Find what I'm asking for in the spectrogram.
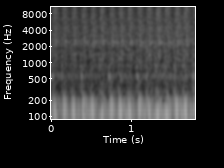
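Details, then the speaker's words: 1981 Honda CM400 Custom, first start after full carburetor rebuild, idling with dry metallic clatter on each beat from the top end; valve chatter likely from its rubber keepers. Cause suspected, not confirmed. "You can definitely hear that there is some valve chatter up here, which is most likely the rubber keepers."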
